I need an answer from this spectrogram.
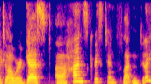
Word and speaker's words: Flaatten: And now is a good time to say hi to our guest, Hans Kristian Flaatten.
